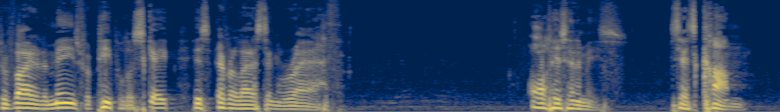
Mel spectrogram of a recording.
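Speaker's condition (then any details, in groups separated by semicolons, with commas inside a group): No condition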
